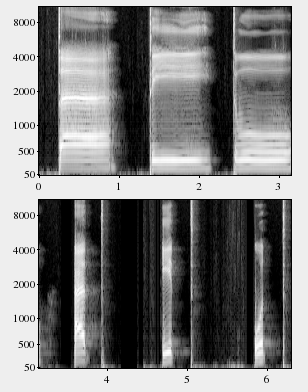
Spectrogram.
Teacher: Ketika kita tempel terus kita lepas keluar percikan nafasnya.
